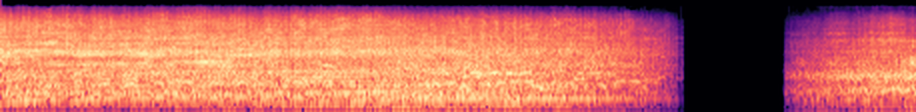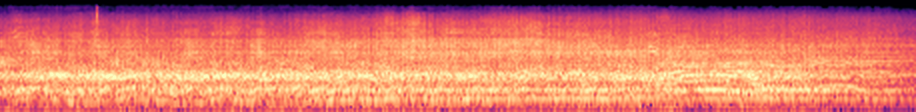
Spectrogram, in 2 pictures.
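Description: Racing car engines roar loudly as they speed around a dirt track.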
